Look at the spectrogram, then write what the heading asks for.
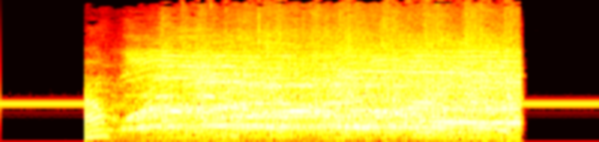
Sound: applause

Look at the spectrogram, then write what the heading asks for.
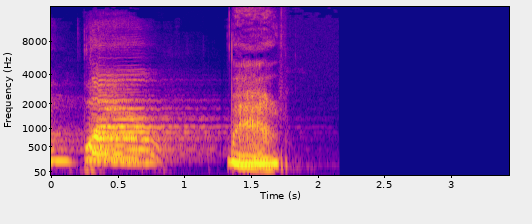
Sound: creature roars softly

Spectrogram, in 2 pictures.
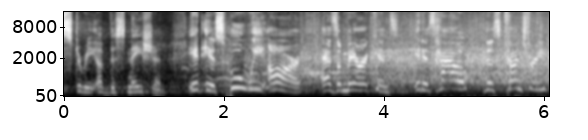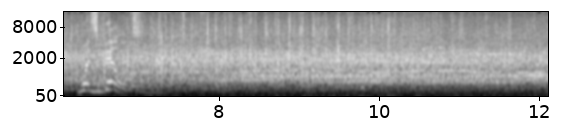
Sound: applause

